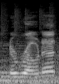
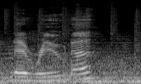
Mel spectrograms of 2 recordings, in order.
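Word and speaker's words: Norrøna: going to change up this whole saying narona to naruna but and they also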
